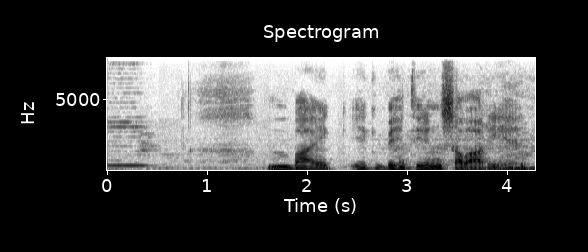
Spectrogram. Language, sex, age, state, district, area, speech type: Urdu, male, 45-60, Bihar, Madhubani, rural, spontaneous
